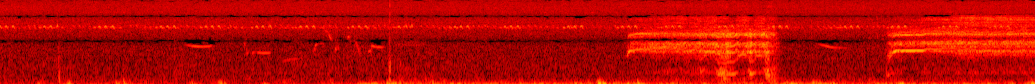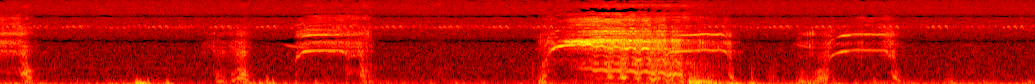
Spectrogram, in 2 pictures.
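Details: Wild horse herd of stallions and mares in Wyoming, USA: several loud, harmonic, squealing whinnies, some sliding downward, come in bursts of about a second, spread across the clip over a steady low rumble of hooves and movement.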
